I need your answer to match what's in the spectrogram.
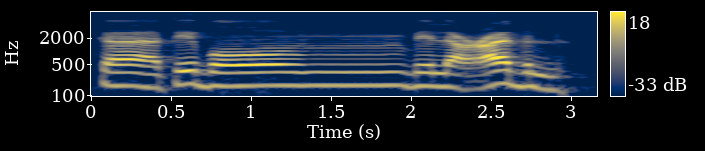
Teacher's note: تو جب یہ با آ جاتا ہے تو یہاں پر میم، یہ چھوٹی سی میم لگا دیتے ہیں، مرج کر دیتے ہیں، اس کی تنوین کی آواز کو مکس کر کے پڑھیں گے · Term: اقلاب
